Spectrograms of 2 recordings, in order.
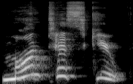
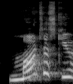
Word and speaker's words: Montesquieu: you're illustrating the concept montesquieu montesquieu has three syllables say it out loud montesquieu he goes back to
